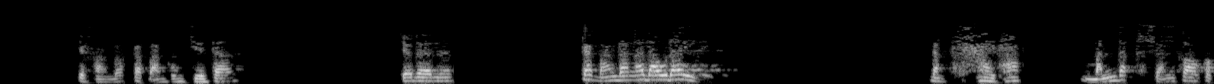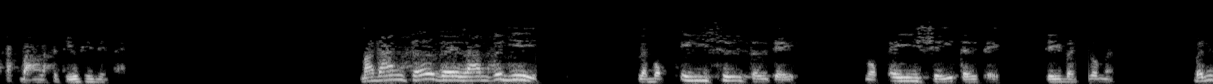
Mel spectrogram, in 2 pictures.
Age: 60-79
